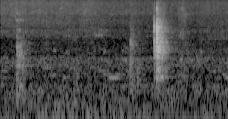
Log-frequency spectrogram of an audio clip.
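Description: Light clicks of a puzzle piece tapping against the puzzle board as it is tried in place: a soft tap early on, then a sharper click about one and a half seconds in.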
